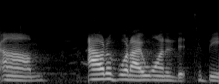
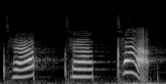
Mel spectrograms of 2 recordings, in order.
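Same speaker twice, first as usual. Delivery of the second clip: high tap tap tap; tapping knocks; 8 semitones higher, 4 dB louder, much slower than usual. Acted. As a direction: mimic a gentle knock. Knocking sound in story.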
